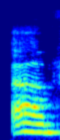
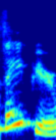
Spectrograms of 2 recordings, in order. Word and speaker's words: Zapier: Like that's I mean, it's zap. You're zapping, right? Why I do know. people go to Zapier?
